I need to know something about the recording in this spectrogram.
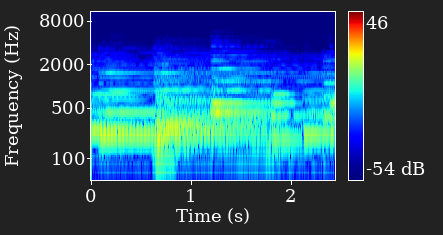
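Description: Upright acoustic piano being played: a slow melody over sustained chords, with new notes struck about every half second and left to ring.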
